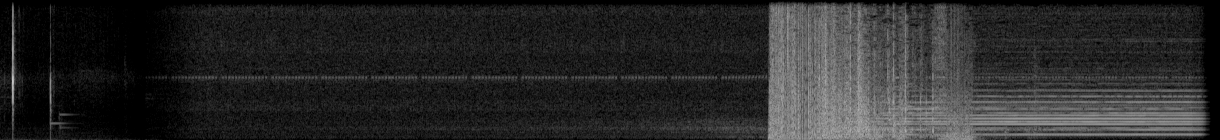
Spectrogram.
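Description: Low, steady road hum, then, about two-thirds of the way in, a sudden, very loud collision noise lasting about two seconds. A car horn follows, held on steadily until the sound cuts off.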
